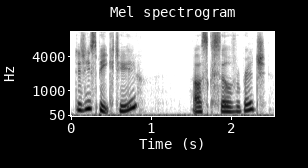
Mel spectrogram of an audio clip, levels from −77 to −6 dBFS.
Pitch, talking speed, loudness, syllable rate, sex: 230 Hz, 165 wpm, -16 LUFS, 6.6 syllables/s, female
